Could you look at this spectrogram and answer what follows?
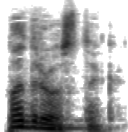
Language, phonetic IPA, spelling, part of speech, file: Russian, [pɐˈdrostək], подросток, noun, Ru-подросток.ogg
- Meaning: teenager, juvenile, youth, adolescent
